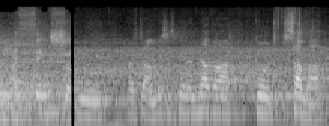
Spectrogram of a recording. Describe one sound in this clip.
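A man talks to a group in a large echoing hall.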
